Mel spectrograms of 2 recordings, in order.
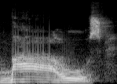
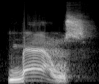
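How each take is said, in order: First: "mouse" with a broad AH, like "mahooz"; wrong "mouse", open AH and voiced S; mispronounced mouse. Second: "mouse" with a fronted a-ow; "mouse" as maows, sharp S; correct OW vowel. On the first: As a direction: end "mouse" on a buzzing Z. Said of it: "not mouse". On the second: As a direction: start the vowel of "mouse" as in "mat". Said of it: "O U is a ow". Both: Shown as a demonstration.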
